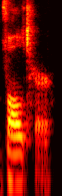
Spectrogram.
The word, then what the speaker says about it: Walther: I guess it's actually pronounced Walter.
